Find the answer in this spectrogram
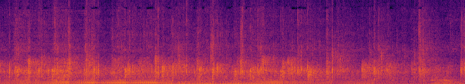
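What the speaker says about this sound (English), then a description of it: "Come on, clap all over." Church congregation clapping together during a Sunday service, a loud continuous roar of many hands with a low sustained hum of music or voices underneath.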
